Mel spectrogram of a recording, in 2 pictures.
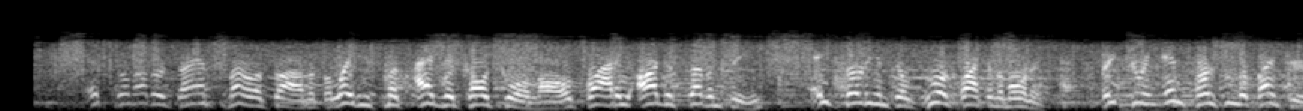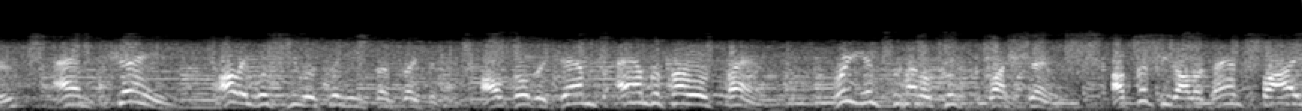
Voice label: Radio Commercial; Red Robinson Dance Marathon; Ladysmith; 1963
